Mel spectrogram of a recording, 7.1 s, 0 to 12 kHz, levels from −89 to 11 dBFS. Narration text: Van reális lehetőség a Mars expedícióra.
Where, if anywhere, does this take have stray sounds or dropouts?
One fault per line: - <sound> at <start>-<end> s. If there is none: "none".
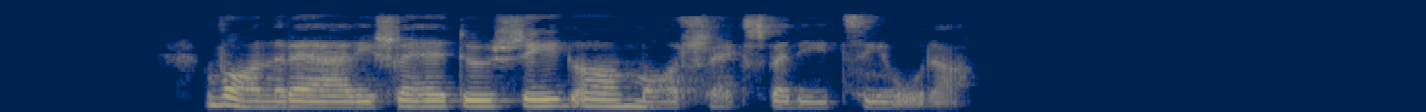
none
